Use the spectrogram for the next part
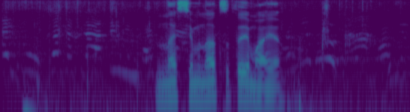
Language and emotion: Russian, neutral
